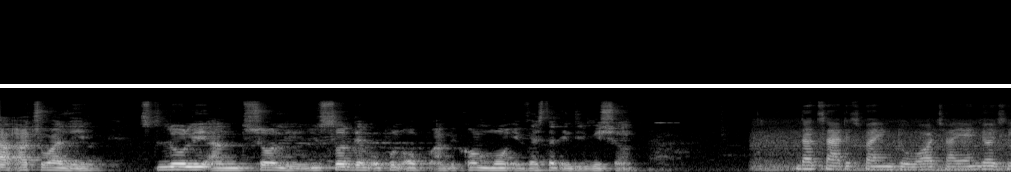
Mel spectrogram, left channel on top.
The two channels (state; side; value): silent; left; digital silence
